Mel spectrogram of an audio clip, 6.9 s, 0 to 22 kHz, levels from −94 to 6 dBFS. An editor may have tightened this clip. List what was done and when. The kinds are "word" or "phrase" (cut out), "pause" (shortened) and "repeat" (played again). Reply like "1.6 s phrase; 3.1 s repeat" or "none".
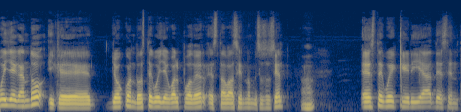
3.9 s word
